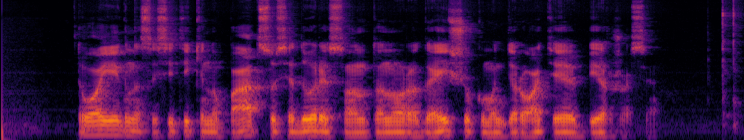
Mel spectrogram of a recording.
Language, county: Lithuanian, Utena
